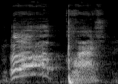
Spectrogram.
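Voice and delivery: high, loud cartoon scream, then a shouted crash; hammed-up disaster noises. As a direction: cry out, then boom the impact.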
